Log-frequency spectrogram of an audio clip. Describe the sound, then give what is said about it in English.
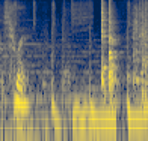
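Dishes clink as tea bags go into a teapot: a few bright, ringing china knocks come in short, irregular bursts over a low background. “Right, now put the tea bags on the teapot.”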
